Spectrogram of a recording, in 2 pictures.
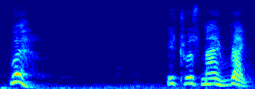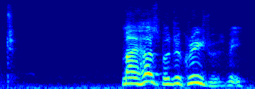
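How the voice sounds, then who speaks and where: A scheming wealthy old widow. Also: female voice, on the high side, big pitch swings, slow, breathy edge, heavily acted. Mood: defiant. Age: older. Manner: defiant and evasive. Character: cold, scheming wealthy older woman. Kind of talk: radio drama acting.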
